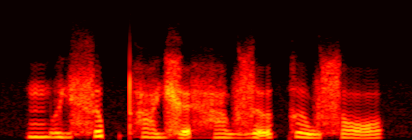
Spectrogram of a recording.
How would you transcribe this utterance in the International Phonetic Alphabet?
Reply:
m ə̤˨˩ j s ə˦˥ p̚ t̪ʰ a̤˨˩ j ɣ ɛ̰˧˨ h a̤˨˩ w z ə̰ː˧˥ k ə˧˩ w s ɔ˧˩˨

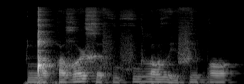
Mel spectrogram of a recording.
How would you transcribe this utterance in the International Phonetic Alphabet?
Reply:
ŋ͡ǃ ʊ˨ qʷ ɪ˨ ʁʷ ə˞˦ x ə˨ f u˨ f u˦ l ɔ˦ ð ɪ˨ f ɪ˦ b ɔ˦

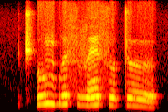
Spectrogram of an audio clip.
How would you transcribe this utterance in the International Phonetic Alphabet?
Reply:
t͡ʃʼ ʊ m b ə s v ɛ s ʊ t ɵ

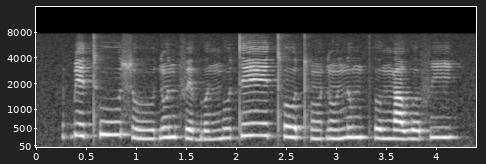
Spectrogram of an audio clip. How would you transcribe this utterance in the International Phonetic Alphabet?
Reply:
ɓ e˦ tʰ uː˦ s uː˨ ɗ ũ˦ n f e˨ ɡʷ e˨ ŋ u˨ t eː˦ tʰ o˦˨ tʰ ũ˨ ɗ ũ˨˦ n u˦ m pʰ ʊ˨ ŋ a˨ w ʊ˨ f i˦

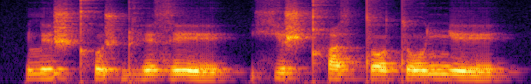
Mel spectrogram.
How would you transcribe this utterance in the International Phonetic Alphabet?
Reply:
l ɪ ʃ kʰ o ʃ ɖʱ e z e | ç ɪ ʃ qʰ ɛ z t ɔ t o ɲ e

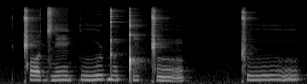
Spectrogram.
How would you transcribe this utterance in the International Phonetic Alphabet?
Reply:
ǁ ɔ d͡z ẽː k uː ɖ õ ǃ i ǁ õ | ǁ uː

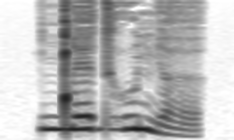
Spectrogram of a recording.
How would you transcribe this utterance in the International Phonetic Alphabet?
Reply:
ŋ͡ǃ ɛ˦ dʱ u˦ ɲ ɐ˨

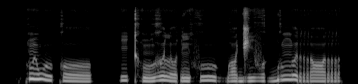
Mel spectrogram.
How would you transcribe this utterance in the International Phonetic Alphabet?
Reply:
kʷ ĩ˦ w u˨ k oː˨ | i˦ kʰ ũ˨˦ ɣ ʊ˦˨ l o˨ ɗ ĩ˨ f uː˦˨ ɡ͡b ɔ˨ d͡ʒ i˨ v ʊ˨ ɡ͡b u˦ ŋ ʊ˨ r ɔ˦ r

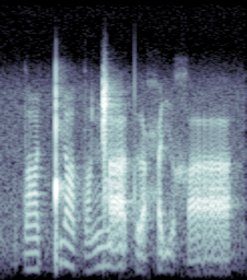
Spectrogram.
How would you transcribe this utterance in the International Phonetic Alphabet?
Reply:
dˤ i˨ ǃ i˥˩ dˤ ə˩˥ ŋ͡ǁ a̰˦˥ t ə̰˨ ħ ḭ˥˩ χ a̰˧˥˧

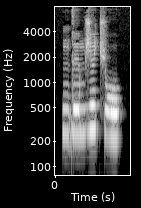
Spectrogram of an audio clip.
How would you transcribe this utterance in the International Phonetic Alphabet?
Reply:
ŋ ɡ e m ʒ e t͡ʃ o

